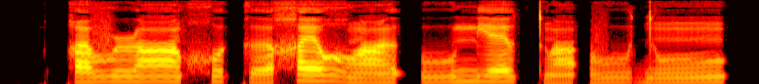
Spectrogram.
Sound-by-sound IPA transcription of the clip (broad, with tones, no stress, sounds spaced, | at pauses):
q ə˧˥ v ɹ ɑ̃˥ χʷ ə˧˥ k ə˩˧ χ ɛ˥ ʁʷ ɑ̃˧ ə̯ ʔ u˧˥ mʲ ɛ˥ tʷ ɑ̃˩˧ ʔ v u˧ d ũ˧˥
